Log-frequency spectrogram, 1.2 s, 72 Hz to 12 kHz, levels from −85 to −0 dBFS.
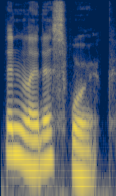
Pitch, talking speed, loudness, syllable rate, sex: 165 Hz, 205 wpm, -14 LUFS, 3.9 syllables/s, female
